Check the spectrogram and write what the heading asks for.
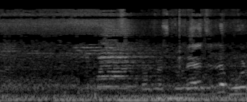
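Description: A vehicle horn honks once briefly, about a second in, over the low rumble of street traffic.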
